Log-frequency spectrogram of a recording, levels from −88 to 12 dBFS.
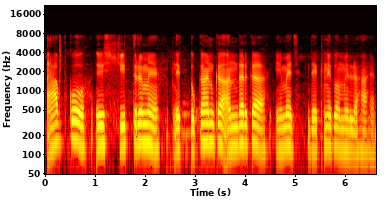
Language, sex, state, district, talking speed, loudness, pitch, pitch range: Hindi, female, Odisha, Malkangiri, 135 wpm, -16 LUFS, 140 Hz, 125-150 Hz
